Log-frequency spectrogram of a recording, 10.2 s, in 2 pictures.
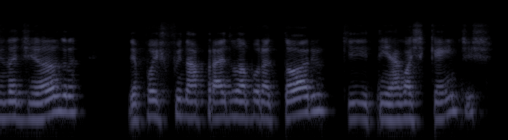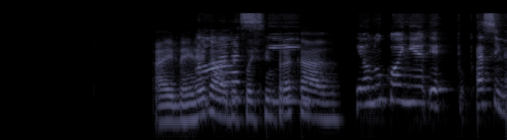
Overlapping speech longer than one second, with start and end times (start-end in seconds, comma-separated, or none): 7.0-8.5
